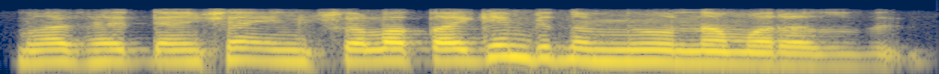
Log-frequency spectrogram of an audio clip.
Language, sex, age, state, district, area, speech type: Kashmiri, male, 18-30, Jammu and Kashmir, Ganderbal, rural, conversation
